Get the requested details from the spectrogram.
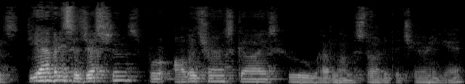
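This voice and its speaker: A man's medium-pitched voice with very wide pitch swings and big shifts in loudness, at a moderate pace. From Iran. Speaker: interviewer. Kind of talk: interview questions.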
